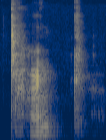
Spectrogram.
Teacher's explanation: The next word we've got tank, and can you hear that ng sound before the k at the end? It's being made with that N by itself there.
